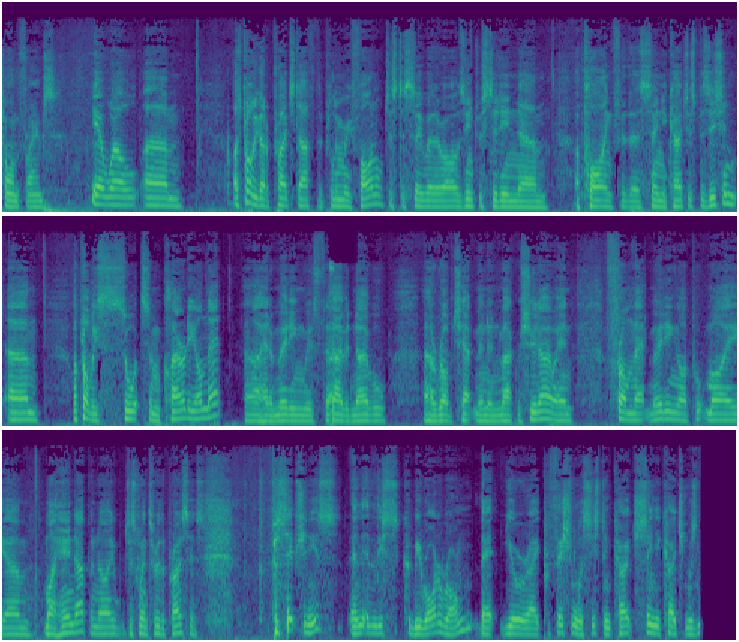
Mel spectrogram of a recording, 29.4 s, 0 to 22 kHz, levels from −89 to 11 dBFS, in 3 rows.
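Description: Damaged data in a compressed stream appears at 14.17 to 14.21 s and again at 26.71 to 26.77 s. Corrupted bytes make the decoder misread those frames and lose sync while it hunts for the next valid header, leaving a brief chirp or squawk of about 45 and 64 ms. A cut-off end follows at 28.9 s, where the final buffers were never written out. The sound stops mid-event and drops straight into digital silence with no natural decay.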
